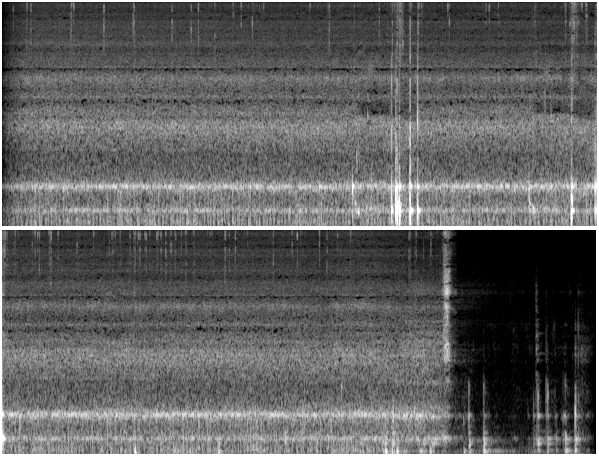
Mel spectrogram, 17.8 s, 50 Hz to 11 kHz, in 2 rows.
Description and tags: Tinnito - robinet - eau coule - blops - arrêt - C411
Playing with tap, waterpipe and contact microphone.
Zoom F4 + AKG C411
contact-microphone, drone, gurgle, water-pipe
